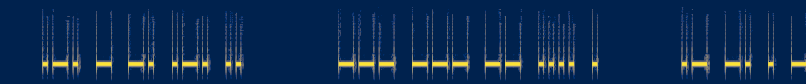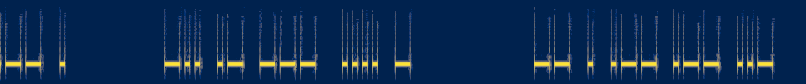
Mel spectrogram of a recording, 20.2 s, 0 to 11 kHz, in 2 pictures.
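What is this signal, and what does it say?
Morse code, heard as a keyed tone, about 19 wpm, 800 Hz. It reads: RTNRI OOMHE ANEOE DAOHT MEWWU
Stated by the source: Morse code dictation at 18 wpm from the IW3SGT QRS Morse code training course, five-character groups of 300 characters.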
